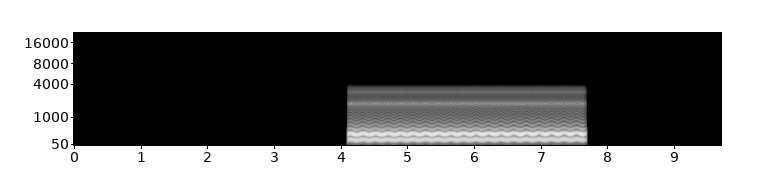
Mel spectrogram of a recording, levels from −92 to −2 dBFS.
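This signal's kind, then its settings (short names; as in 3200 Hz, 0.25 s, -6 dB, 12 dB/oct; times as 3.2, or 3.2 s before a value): formant vowel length 3.60 s, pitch 160 Hz, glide +1 st, vibrato depth 1.2 st, F1 320 Hz, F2 1900 Hz, F3 3000 Hz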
